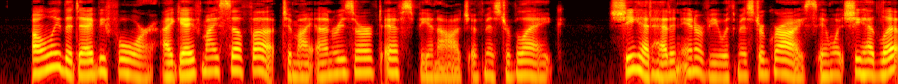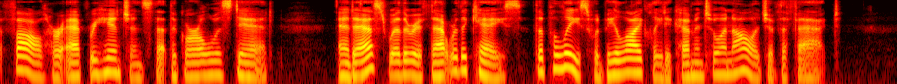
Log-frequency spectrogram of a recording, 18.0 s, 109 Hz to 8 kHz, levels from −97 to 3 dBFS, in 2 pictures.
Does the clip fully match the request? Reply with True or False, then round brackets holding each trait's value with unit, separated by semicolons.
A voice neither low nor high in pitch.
True (180 Hz)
